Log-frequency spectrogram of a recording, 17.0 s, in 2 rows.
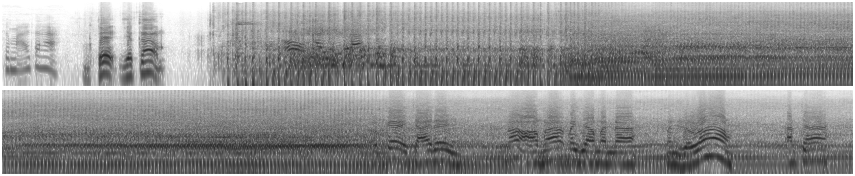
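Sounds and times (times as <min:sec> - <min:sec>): small gasoline engine running: 0:02.0 - 0:17.0.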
